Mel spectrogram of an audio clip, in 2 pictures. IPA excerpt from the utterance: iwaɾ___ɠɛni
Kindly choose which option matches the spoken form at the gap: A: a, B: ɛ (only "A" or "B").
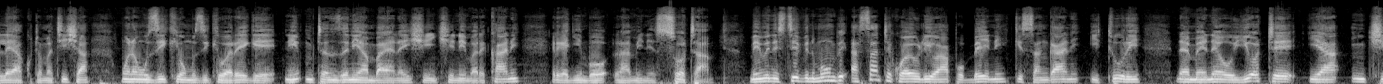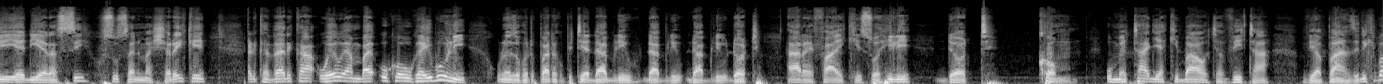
B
